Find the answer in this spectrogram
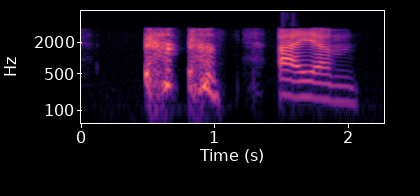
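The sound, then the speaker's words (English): Two sharp coughs in quick succession, then a faint short one and a brief voiced sound from the same person. “cough not intended, it was just there.”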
